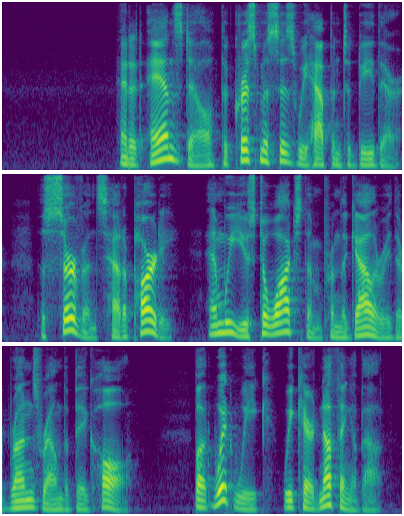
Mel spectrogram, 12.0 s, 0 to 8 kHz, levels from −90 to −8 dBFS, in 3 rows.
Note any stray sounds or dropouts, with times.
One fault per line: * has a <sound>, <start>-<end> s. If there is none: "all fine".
all fine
